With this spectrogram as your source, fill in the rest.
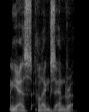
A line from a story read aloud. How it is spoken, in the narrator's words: Hela groaned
